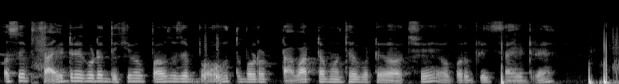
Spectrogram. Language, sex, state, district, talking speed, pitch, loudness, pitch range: Odia, male, Odisha, Malkangiri, 185 wpm, 120 Hz, -23 LUFS, 105-135 Hz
